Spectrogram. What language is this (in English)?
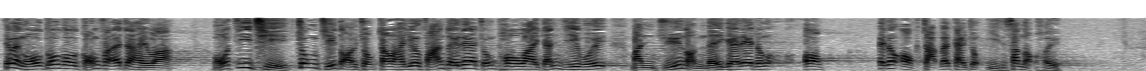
Cantonese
